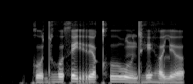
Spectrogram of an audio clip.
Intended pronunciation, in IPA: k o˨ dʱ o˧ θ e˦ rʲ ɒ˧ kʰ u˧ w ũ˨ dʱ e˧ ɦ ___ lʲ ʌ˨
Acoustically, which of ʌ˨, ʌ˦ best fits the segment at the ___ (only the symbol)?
ʌ˨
